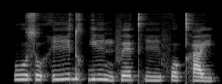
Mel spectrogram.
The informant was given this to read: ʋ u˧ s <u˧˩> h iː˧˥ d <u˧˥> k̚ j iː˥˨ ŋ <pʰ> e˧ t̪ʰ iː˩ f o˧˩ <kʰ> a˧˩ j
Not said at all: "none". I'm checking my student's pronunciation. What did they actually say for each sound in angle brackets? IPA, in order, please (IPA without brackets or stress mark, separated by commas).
u˧˩, u˧, f, kʰ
